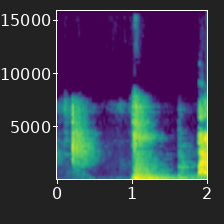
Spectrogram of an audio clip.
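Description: Chalk strokes scraping and tapping on a blackboard, then a single thud about a second in.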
